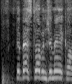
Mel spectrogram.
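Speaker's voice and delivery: put-on high Jamaican accent; Grim. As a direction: imitate a Jamaican driver's boast, pitched high. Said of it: "He had that Jamaican accent".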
